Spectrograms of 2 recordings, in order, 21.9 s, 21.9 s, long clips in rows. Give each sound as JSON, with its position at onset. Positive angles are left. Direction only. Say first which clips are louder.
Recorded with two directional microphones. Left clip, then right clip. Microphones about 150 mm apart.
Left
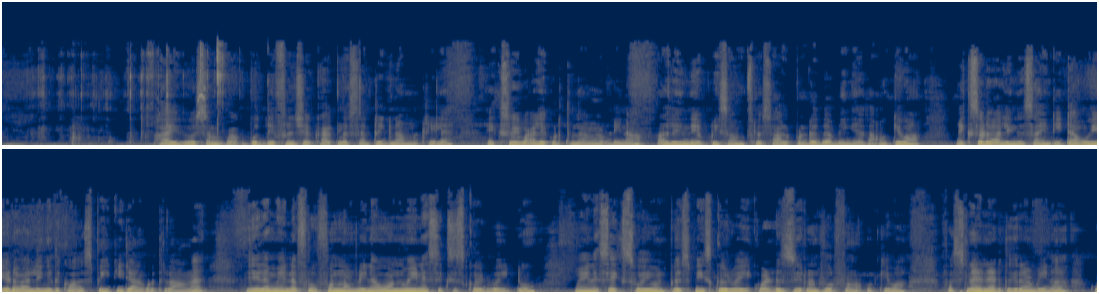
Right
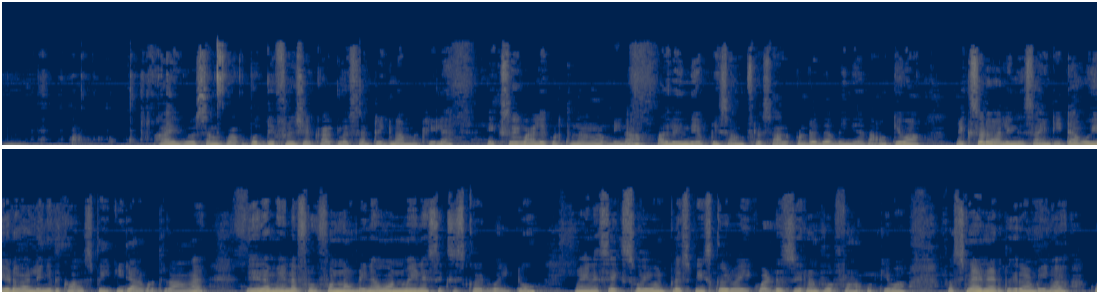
{"t": 1.5, "sound": "speech", "louder": "left 10 dB", "side_deg": 25}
